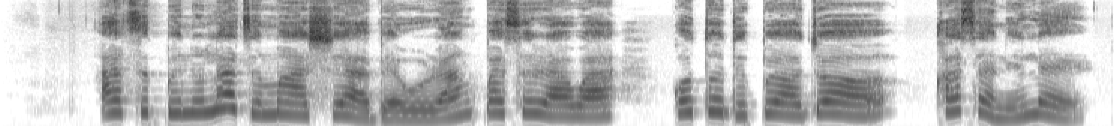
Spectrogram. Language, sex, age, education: Yoruba, female, 30-45, tertiary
